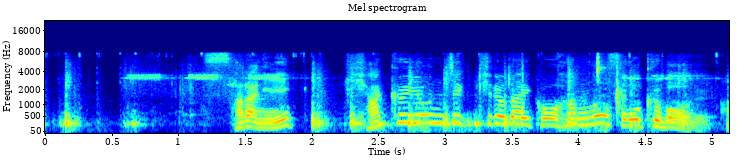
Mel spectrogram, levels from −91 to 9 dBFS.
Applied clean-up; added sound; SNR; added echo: neural mask model RNNoise.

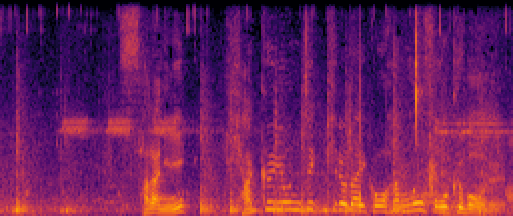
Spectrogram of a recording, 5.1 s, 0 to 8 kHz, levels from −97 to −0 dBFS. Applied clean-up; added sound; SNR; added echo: none; Trickle, dribble / Splash, splatter; 19 dB; none.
